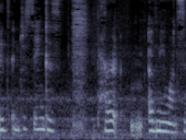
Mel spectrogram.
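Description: A woman speaks over light background noise. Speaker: tarot reader. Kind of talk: casual spiritual reading talk. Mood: calm, reflective. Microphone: phone near.

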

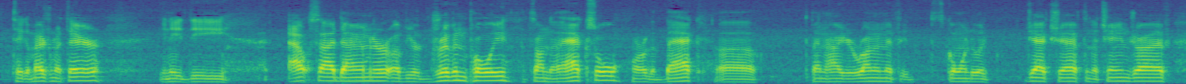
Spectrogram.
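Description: A man talks at a moderate pace with ordinary pitch variation. His loudness swings widely. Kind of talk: tutorial. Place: garage. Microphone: camera far.

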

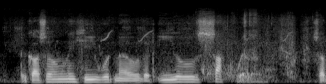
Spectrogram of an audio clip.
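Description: Over noticeable background noise, a man talks at a moderate pace, his pitch varying in an ordinary way. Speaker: documentary narrator. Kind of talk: TV documentary narration.

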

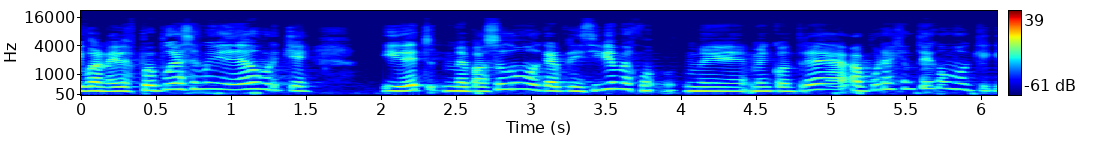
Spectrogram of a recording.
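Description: A woman's lively intonation over a quiet background. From southern Chile, Puerto Montt area; Chile. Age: 20s. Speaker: internet personality; podcast co-host. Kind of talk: casual chat. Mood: playful storytelling, gossip. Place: studio. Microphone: handheld.

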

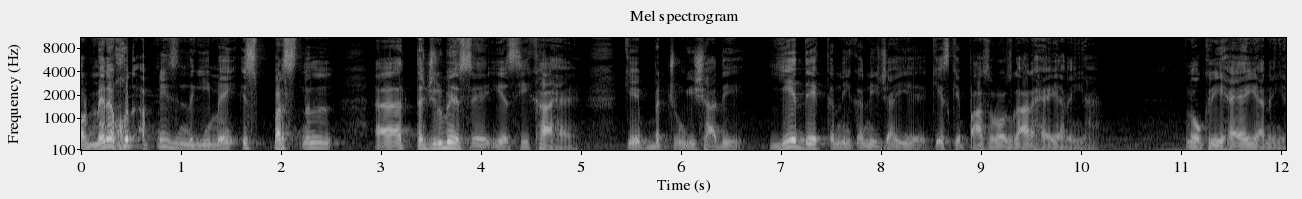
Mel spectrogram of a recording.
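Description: A man speaks at a fairly slow pace with a fairly low pitch, a dark, mellow tone and vocal fry. His pitch swings very widely, and so does his loudness. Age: 50s. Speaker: Shia religious scholar; guest. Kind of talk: interview. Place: studio.

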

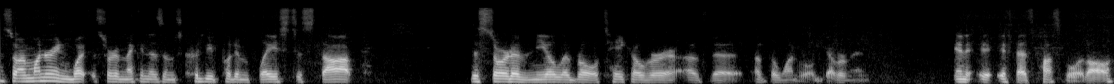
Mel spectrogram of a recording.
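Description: With long, frequent pauses, a man speaks at a moderate pace in a dry sound with no echo. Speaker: seminar participant. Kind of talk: audience question. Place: home room. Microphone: earbuds.

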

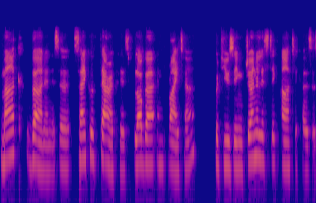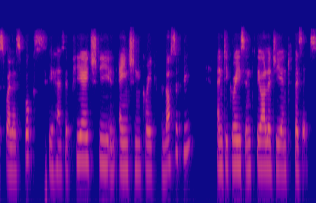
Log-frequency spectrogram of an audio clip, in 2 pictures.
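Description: A woman in a normal speaking voice, fairly low-pitched, with fairly even intonation, a moderate pace and a quiet background. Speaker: event host. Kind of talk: introduction of a speaker. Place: home room. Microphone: earbuds.

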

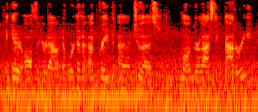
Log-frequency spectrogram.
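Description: Loud background noise behind a woman speaking at a fairly quick pace. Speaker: vlogger. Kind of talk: casual vlog chat. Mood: cheerful, chatty. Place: car. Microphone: phone near.

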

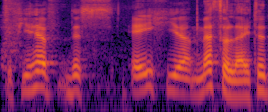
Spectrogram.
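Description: A man's dark, mellow voice with a German accent, at a very slow pace. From Germany. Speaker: university professor, molecular biochemist. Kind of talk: scientific lecture with Q&A. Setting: lecture hall with audience. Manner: informal, humorous. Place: hall.

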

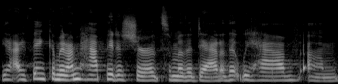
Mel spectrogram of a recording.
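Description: The woman's speech rushes along very quickly. Intonation holds fairly level throughout. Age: 60s. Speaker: nonprofit healthcare CEO; panelist. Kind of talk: conference panel talk. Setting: stage with audience. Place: hall. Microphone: lapel.

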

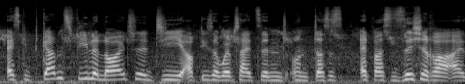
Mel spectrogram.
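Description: A woman speaks in a plain, everyday voice at a moderate pace with ordinary pitch variation, the sound dry with no echo and light background noise behind her. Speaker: YouTuber and language tutor. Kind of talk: casual chat. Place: garden.

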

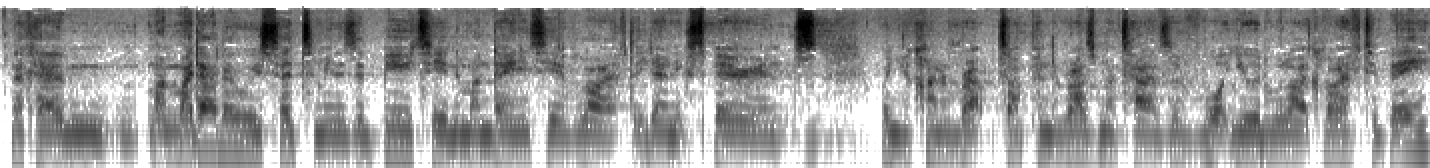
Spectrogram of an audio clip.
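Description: Speaking at a very fast pace with hardly any pauses, a man uses lively intonation and big swings in loudness. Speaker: sociology professor. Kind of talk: panel discussion. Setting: stage with audience. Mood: warm, reflective. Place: hall.

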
